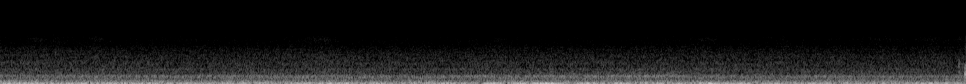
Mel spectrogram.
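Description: A 2015 Volkswagen Transporter Shuttle van drives along, heard from inside the cabin as a steady low engine and road rumble with no talking.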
